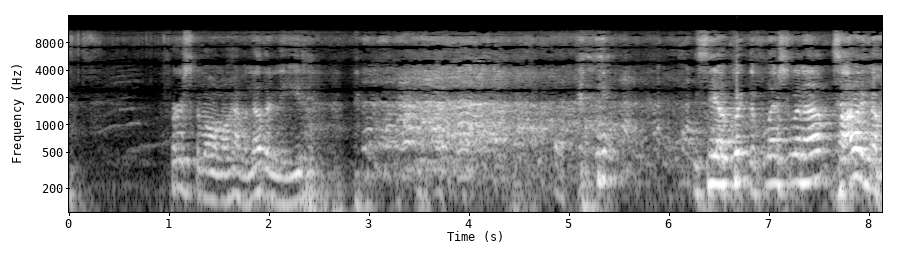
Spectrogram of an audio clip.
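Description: A man preaches with animation through a microphone in a large echoing hall.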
